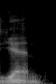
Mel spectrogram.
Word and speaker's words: JPY: akiyama from jpy inc it is written as jpy and pronounced as yen as you may have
